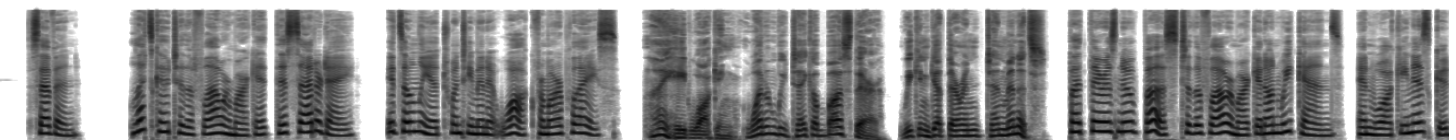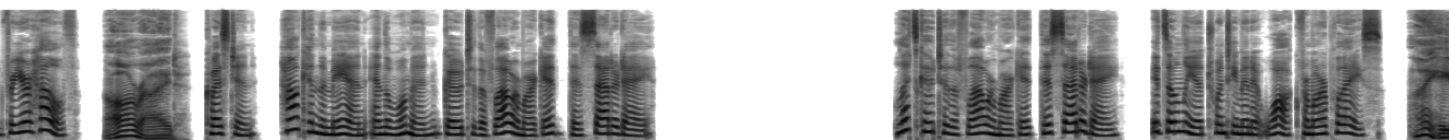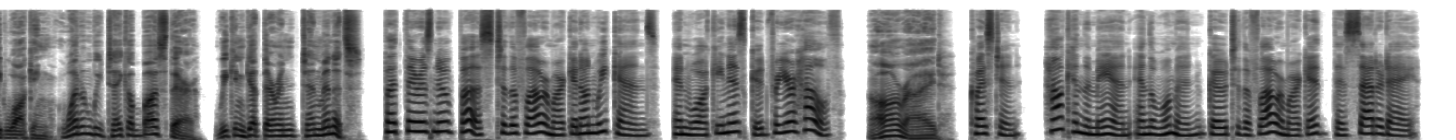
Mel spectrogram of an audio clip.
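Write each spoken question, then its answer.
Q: Question: How can the man and the woman go to the flower market this Saturday?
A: On foot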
